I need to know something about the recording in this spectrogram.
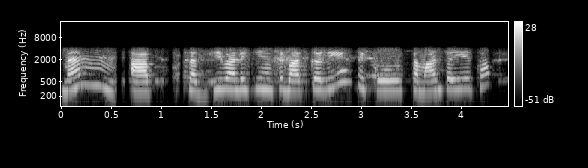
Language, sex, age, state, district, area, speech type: Urdu, female, 18-30, Uttar Pradesh, Gautam Buddha Nagar, rural, conversation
